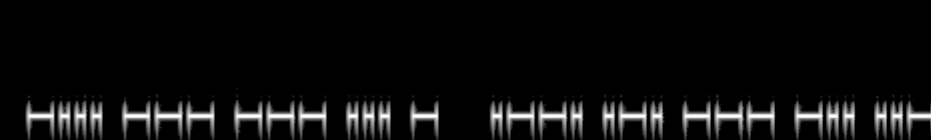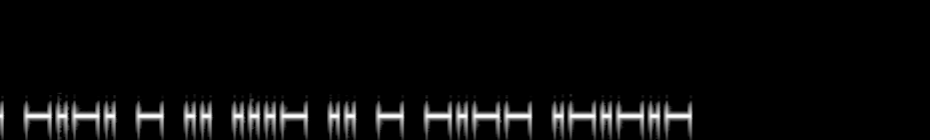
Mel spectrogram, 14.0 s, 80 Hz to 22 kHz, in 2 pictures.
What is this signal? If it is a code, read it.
Morse code, heard as a keyed tone, about 21 wpm, 700 Hz. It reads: BOOST PRODUCTIVITY.
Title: Difficult Sentences with Hints - 20wpm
